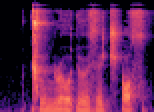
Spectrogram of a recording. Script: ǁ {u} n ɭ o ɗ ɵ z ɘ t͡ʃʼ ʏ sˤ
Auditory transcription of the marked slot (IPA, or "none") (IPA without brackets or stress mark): u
